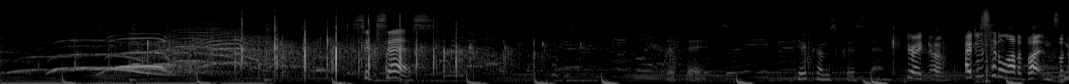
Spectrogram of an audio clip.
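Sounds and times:
audience shouting answers at once: 0.5 - 2.7
hand claps: 0.7 - 6.1
speech: 3.9 - 4.4, 8.0 - 10.6.

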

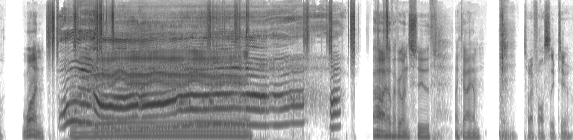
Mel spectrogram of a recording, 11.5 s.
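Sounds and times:
speech: 0.4 - 2.6, 7.4 - 11.4
people imitating whale calls: 1.2 - 7.0.

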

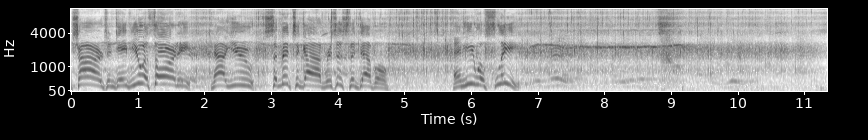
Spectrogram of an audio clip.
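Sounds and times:
speech: 0.0 - 6.9
crowd cheering voices: 0.0 - 11.3
audience applause: 0.2 - 11.3
loud shrill whistle from the audience: 6.7 - 10.8.

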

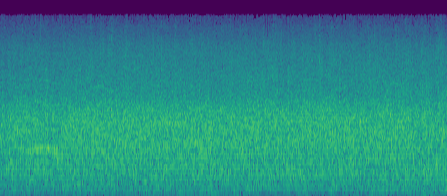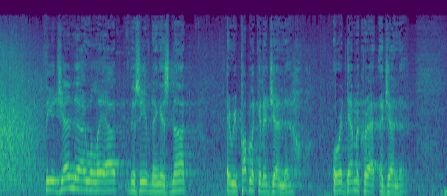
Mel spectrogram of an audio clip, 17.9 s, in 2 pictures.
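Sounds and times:
standing applause in legislative chamber: 0.0 - 9.8
speech: 9.8 - 12.8, 13.5 - 15.0, 15.6 - 17.2.

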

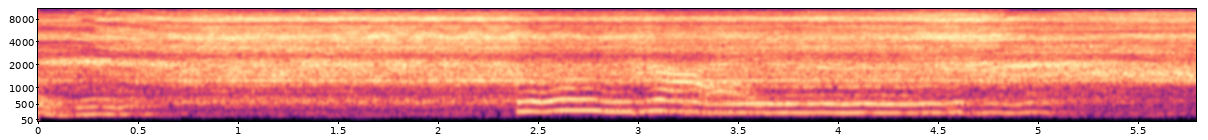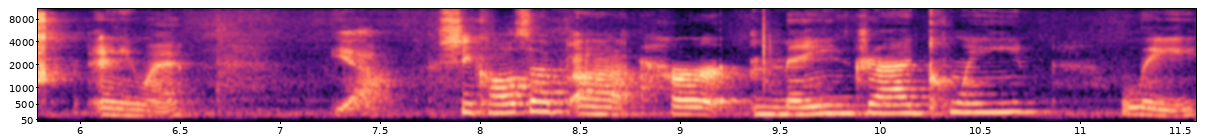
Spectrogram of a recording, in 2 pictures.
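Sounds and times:
blow dryer running: 0.0 - 6.0
speech: 0.2 - 0.7, 6.1 - 11.5.

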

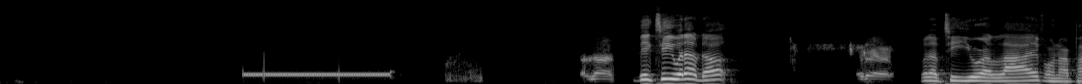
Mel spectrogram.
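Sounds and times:
phone call ringback tone: 2.4 - 4.0
speech: 5.9 - 7.4, 9.2 - 10.8.

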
